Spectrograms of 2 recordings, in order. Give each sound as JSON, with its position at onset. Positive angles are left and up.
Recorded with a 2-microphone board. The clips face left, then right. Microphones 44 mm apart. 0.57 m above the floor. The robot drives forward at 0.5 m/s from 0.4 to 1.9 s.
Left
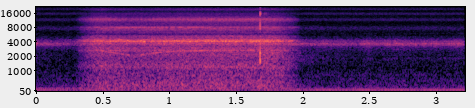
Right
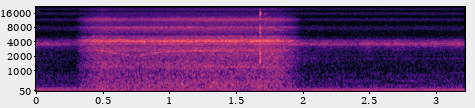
{"t": 1.7, "sound": "a camera shutter", "side_deg": 15, "distance_m": 1.8}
